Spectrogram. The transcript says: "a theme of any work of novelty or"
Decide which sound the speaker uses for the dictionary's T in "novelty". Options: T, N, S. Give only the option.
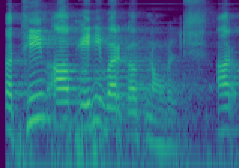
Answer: S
